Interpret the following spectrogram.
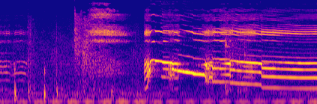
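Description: Screaming rubber chicken dog toy being squeezed: a short rush of air, then a long, loud, wailing squawk that steps down in pitch over about two seconds.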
